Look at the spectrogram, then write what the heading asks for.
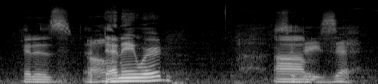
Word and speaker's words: Sëdézë: Sëdézë. Sëdézë is with tongue, how you would pronounce it actually.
